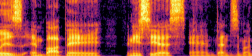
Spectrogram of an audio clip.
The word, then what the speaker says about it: Vinicius: Vinicius Jr. Am I saying his name right, by the way? – Yeah.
